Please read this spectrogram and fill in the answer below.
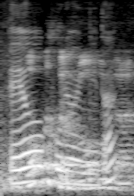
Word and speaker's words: Air Koryo: 제가 제대로 발음을 하기를 바랍니다. 에어 고려입니다.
